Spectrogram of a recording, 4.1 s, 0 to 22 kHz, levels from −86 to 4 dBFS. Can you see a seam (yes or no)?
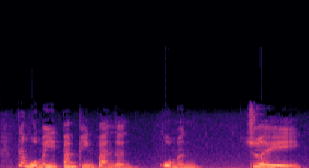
no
